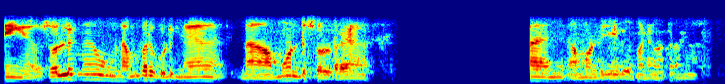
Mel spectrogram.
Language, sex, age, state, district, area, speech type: Tamil, male, 18-30, Tamil Nadu, Perambalur, rural, conversation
